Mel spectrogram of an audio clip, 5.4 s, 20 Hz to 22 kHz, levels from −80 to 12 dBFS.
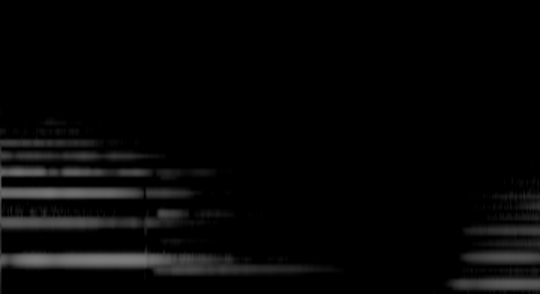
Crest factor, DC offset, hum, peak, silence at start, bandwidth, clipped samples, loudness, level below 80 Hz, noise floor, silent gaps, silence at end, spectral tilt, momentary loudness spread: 16 dB; under 0.1%; none; -28 dBFS; 0 s; 19 kHz; under 0.1%; -39 LUFS; under -90 dBFS; -80 dBFS; none; 0 s; -5.5 dB/octave; 21 LU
